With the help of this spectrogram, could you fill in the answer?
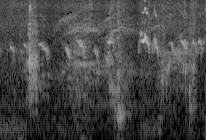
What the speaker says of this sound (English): They are wild ducks, so they are not domesticated ducks.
